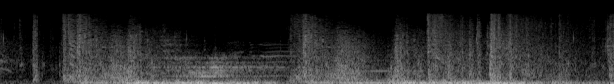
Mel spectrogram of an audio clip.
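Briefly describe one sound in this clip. A revolver fires loud shots.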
